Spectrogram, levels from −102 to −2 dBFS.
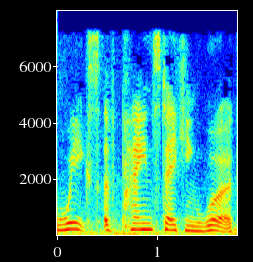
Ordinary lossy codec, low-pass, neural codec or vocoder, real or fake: MP3, 48 kbps; 7.2 kHz; none; real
